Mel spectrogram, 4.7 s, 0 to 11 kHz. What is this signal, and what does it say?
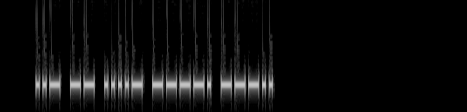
Morse code, heard as a keyed tone, about 36 wpm, 700 Hz. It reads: UM498
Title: Code Groups - 5 Letter:Numbers - 35wpm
